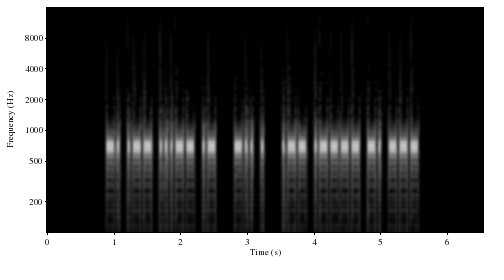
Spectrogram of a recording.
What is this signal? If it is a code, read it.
Morse code, heard as a keyed tone, about 30 wpm, 700 Hz. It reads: NW3A DE W1NO
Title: USA Callsign DE Callsign - 4 Characters - 30wpm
